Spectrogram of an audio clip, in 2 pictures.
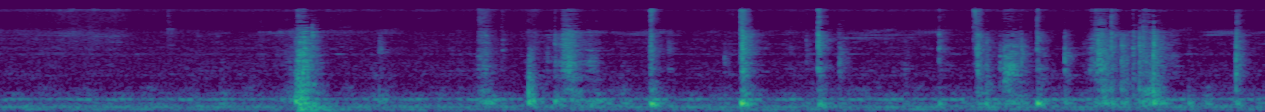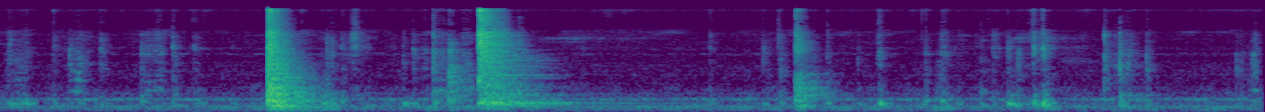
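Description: Clinks and knocks of a crock pot and its lid being handled and set down, with two louder clunks close together about eight seconds in, the second ringing briefly. A faint steady hum runs underneath.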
